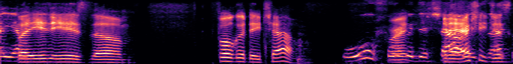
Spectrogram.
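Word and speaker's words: Fogo de Chão: but it is the foga de chao oh foreign i actually just learned that um that people who are brazilians they say it focus shone but then when i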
